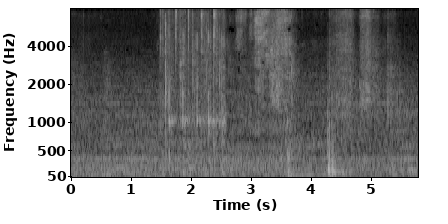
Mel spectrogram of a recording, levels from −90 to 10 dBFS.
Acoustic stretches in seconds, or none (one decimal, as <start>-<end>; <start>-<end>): 0.5-5.8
